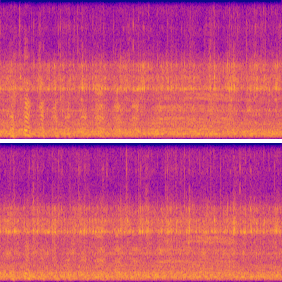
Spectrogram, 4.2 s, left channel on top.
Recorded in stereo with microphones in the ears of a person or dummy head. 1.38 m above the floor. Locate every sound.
0.1 s laughter: 60° left (ahead or behind), 0.7 m; by 3.6 s 5° left (ahead or behind), 3 m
